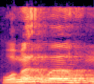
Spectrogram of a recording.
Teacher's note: ومأواہم میں مأوا میں حمزہ ساکن جھٹکے سے ادا ہوگا، وا کھڑا زبر 2 حرکات لمبا ہے، ہم میم ساکن پہ اظہار شفوی.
